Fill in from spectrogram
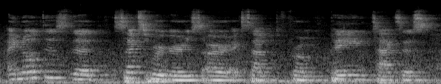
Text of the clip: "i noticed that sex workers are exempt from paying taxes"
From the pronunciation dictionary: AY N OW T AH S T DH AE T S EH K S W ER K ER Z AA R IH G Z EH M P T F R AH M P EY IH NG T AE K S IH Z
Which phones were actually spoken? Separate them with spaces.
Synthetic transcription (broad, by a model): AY N OW T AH S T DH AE T S EH K S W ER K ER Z AA R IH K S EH P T F R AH M P EY IH NG T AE K S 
